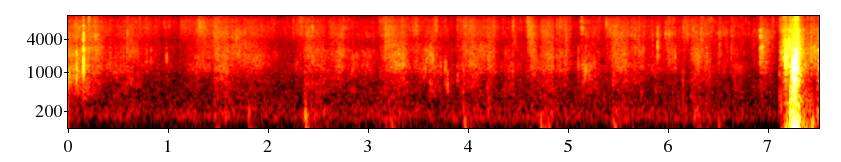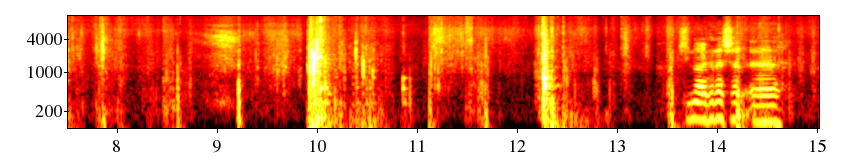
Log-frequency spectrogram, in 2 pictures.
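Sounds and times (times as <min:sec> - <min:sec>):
footsteps in snow: 0:00.0 - 0:07.1
wood thuds: 0:07.1 - 0:08.0, 0:09.9 - 0:11.0, 0:12.2 - 0:12.8.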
